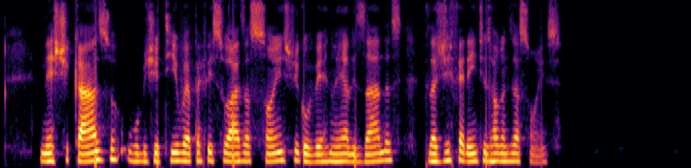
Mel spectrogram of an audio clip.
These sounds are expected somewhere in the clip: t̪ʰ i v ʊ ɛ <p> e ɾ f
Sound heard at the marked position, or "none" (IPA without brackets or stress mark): p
